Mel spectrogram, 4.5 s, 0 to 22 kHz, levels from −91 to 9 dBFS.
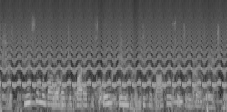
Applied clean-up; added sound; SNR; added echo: none; Alarm; -1 dB; none.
